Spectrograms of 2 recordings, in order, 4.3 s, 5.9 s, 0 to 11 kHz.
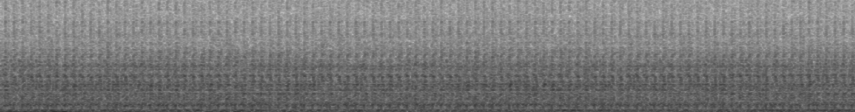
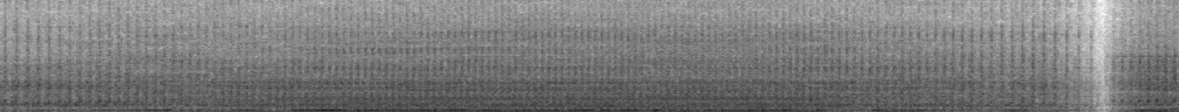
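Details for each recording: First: Mercury 5 hp four-stroke outboard idling steadily with even busy clatter, no misses, after a fuel pump replacement meant to cure loud ticking after submersion; the decibel meter showed a slight drop. Normal idle. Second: Mercury 5 hp four-stroke outboard after being submerged, running before replacement of its mechanical fuel pump, during a decibel test: busy tick of three to four a second over the engine; owner suspects the fuel pump. Loud ticking.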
